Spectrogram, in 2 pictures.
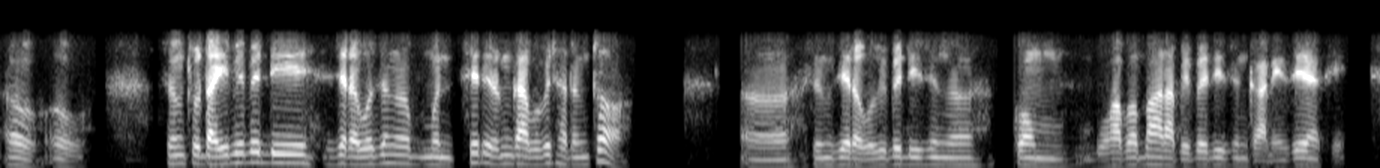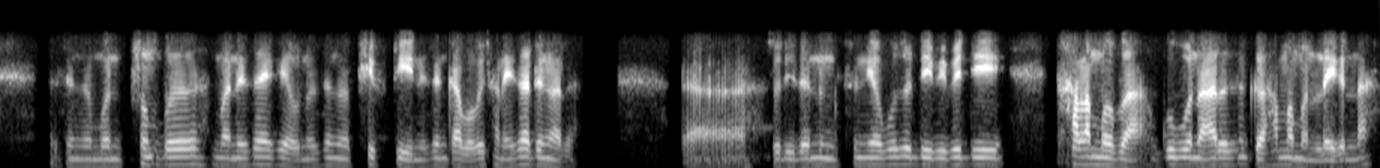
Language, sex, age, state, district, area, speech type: Bodo, male, 30-45, Assam, Udalguri, urban, conversation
